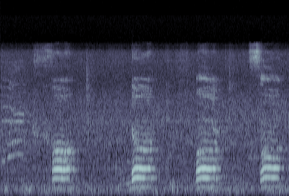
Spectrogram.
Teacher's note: Pangkal lidah ke langit-langit sehingga suaranya menjadi tebal. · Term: istilah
